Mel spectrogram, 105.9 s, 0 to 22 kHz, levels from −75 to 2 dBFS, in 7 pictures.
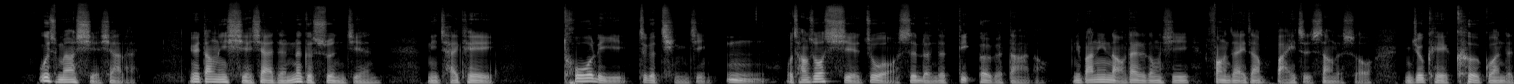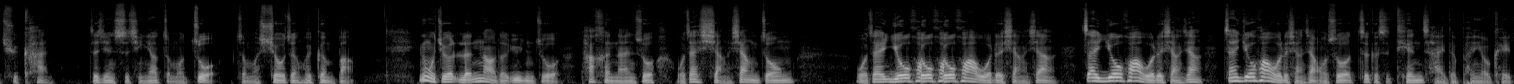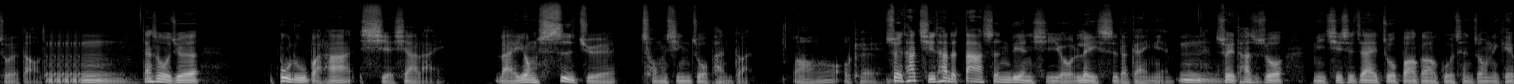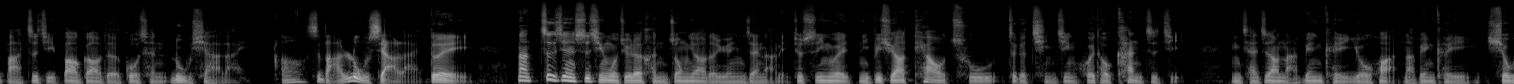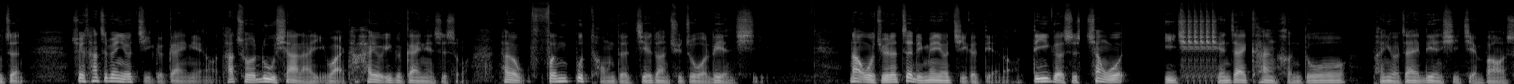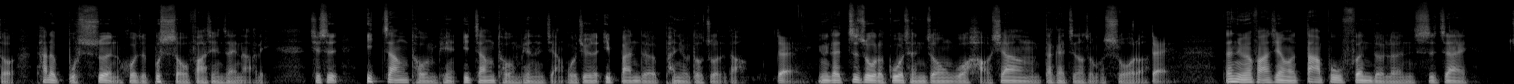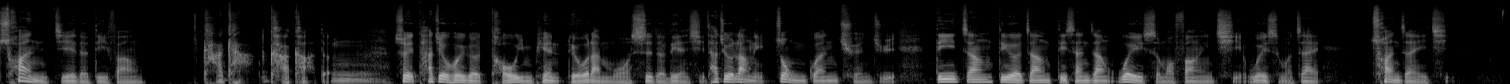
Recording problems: audio stuttering; at 24 s, at 31 s and at 1:12

